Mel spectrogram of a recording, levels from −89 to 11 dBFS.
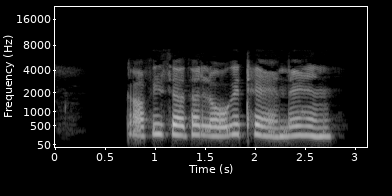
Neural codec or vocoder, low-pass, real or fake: none; 7.2 kHz; real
